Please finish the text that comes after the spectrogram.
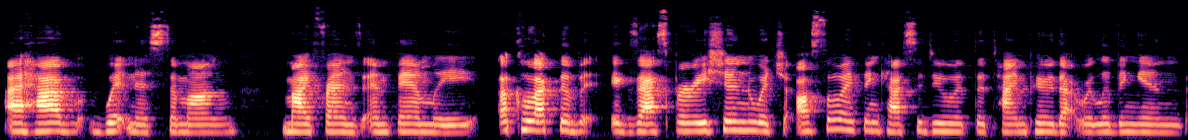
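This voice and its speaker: A woman's voice: medium pitch, sharp tone. A woman from the Bahamas hosting her own podcast from home, talking in an earnest, reflective, conversational way. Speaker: podcast host. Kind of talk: casual solo podcast talk with a read-aloud quote. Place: home, recorded around napping children.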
